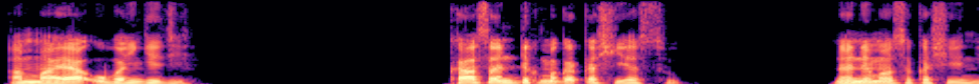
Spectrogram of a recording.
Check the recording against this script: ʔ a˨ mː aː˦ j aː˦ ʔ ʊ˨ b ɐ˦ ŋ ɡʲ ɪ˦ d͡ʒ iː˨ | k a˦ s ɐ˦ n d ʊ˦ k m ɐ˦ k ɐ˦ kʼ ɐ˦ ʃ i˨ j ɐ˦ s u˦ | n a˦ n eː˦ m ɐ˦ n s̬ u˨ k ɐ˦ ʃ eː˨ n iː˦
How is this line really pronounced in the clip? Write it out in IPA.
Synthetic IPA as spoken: ʔ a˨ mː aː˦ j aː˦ ʔ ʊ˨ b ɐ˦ ŋ ɡʲ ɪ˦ d͡ʒ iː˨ | k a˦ s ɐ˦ n d ʊ˦ k m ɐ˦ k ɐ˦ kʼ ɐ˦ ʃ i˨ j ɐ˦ s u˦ | n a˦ n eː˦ m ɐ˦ n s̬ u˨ k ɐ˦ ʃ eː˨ n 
